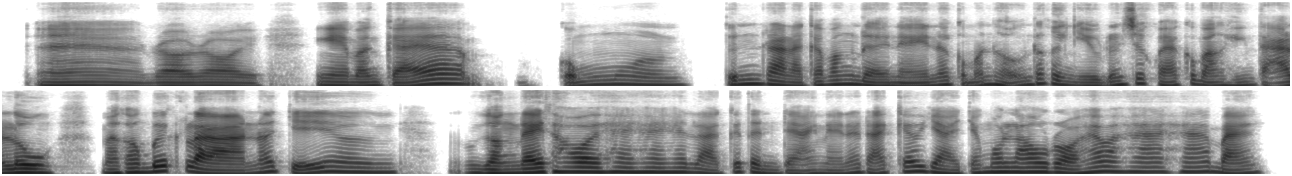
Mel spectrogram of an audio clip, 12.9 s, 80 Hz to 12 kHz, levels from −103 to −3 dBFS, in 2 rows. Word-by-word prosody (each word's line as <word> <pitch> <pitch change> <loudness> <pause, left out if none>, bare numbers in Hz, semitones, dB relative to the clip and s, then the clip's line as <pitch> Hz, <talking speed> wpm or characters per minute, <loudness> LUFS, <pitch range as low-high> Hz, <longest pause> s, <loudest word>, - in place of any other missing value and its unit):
À, 125 -1 -3
rồi, 115 0 -1
rồi, 115 -2 -3 0.3
nghe 130 -2 -1
bạn 120 +1 -1
kể 115 - -3
á 185 +7 +3 0.5
cũng, 160 +5 -4
a, 150 - -2 0.4
tính 175 +2 -1
ra 155 -4 +3
là 115 - -2
cái 140 - -3
vấn 165 +2 -1
đề 120 -6 0
này 110 0 -2
nó 145 +5 -2
cũng 115 - -6
ảnh 150 - -2
hưởng 140 -1 -2
rất 190 - -3
là 165 - +1
nhiều 115 -3 -3
đến 140 +5 -2
sức 190 +3 -2
khỏe 125 -1 -2
của 170 +4 -6
bạn 120 -1 -1
hiện 120 +3 -5
tại 125 +1 -1
luôn. 150 0 +6 0.2
Mà 140 0 0
không 165 +1 +2
biết 205 +1 +3
là 125 -2 +7
nó 165 +8 -1
chỉ, 155 -2 0
ờ, 180 -2 0 0.5
gần 140 -2 +1
đây 155 +3 +8
thôi 185 -1 +4
hay 180 0 0
hay 175 0 +1
hay 175 0 0
là 150 -6 -2
cái 175 +7 -5
tình 145 -7 -2
trạng 120 +1 -4
này 120 0 -5
nó 155 - -3
đã 140 -2 -2
kéo 190 +5 -1
dài 155 -9 0
trong 155 +5 -5
bao 180 - +2
lâu 180 0 +3
rồi 155 -5 +2
ha 190 +5 +1
ha 185 -1 -2
ha 185 0 -2
bạn? 150 -4 0
150 Hz, 285 wpm, -22 LUFS, 125-175 Hz, 0.5 s, đây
